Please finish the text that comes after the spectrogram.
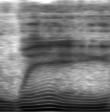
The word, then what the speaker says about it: Wang: I a buddy of mine has the same last name and he says Wong. So I guess it could go either way.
